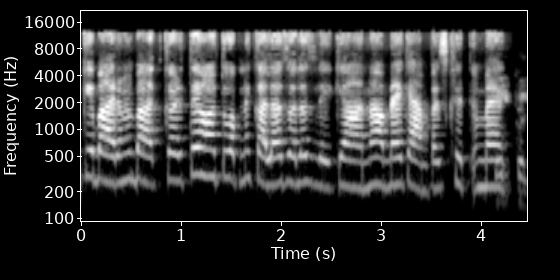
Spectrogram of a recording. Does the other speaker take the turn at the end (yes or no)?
no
